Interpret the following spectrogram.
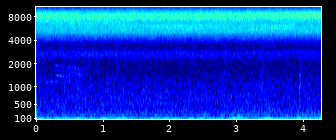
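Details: Summer cicada chorus in suburban Nisshin, Aichi, Japan, 28 July 2021 around 1 PM: an even, sizzling high buzz fills the air without pause, over soft low background noise.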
